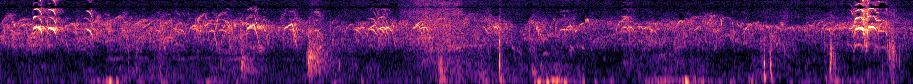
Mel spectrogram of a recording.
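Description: Several small birds chirping faintly in snow-laden persimmon trees, short quick calls overlapping, busiest just after the start and again near the end. A few soft low thumps in between.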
